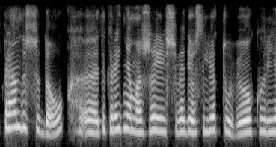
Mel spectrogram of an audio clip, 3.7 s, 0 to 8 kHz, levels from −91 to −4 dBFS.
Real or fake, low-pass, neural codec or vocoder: real; 7.2 kHz; none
